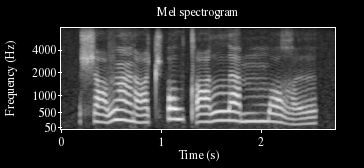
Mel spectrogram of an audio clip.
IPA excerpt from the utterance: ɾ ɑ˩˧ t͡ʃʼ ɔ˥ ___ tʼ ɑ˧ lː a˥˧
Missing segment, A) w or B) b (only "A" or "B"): A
